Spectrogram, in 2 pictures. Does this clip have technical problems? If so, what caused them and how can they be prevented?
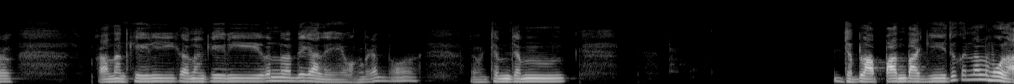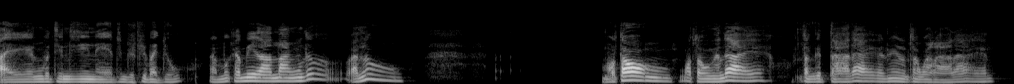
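Yes. Throughout the speech, the likely cause is low-delay AAC compression (AAC-ELD). Its short frames resolve pitch harmonics poorly and spend bits inefficiently, and at a rate that fits about 32 kbps the damage is plainly audible as rough, grainy voicing. Raising the bitrate, or using a standard-delay codec where latency permits, would prevent it.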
